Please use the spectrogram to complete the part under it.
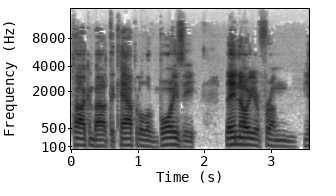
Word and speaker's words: Boise: But it's not really Boise. People in Idaho call it Boise. It's a soft C sound, and it's not a Z sound.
